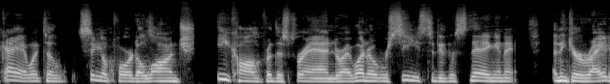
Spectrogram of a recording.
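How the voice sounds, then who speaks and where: Eager, fairly high-voiced male host. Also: no echo, studio quality. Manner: eager, conversational, some stumbles. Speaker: podcast host. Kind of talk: podcast interview.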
